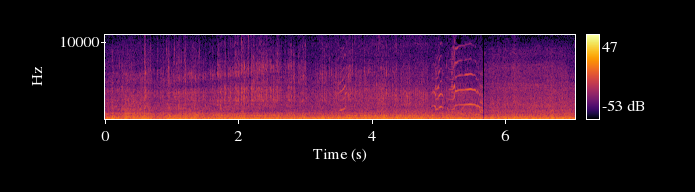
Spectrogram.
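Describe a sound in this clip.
A sports car engine rumbles loudly as the car rolls slowly past.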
